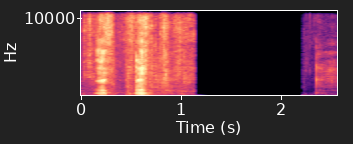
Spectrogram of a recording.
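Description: A pig gives two short, rough, nasal grunts in quick succession, then falls quiet.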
